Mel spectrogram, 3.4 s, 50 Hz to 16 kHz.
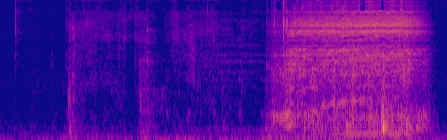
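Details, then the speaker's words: Varney 2-8-0 Canadian Pacific Consolidation model locomotive after freeing a stiff drive gear engagement and running in fresh grease: a steady, high, free whir at full power, picking up from all wheels. "that's better maybe just needed to run all that grease through that I've just put in now that is full power it's picking up from all wheels"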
